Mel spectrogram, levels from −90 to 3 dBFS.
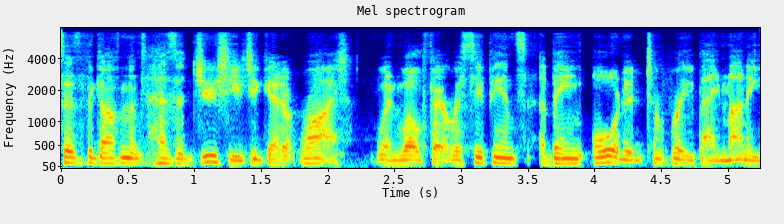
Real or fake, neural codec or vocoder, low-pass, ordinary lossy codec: fake; codec, 32 kHz, 1.9 kbps, SNAC; 7.2 kHz; MP3, 64 kbps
